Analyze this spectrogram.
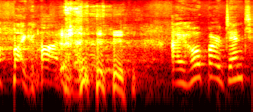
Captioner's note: audience laughing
